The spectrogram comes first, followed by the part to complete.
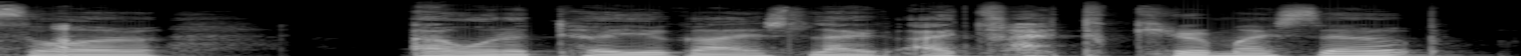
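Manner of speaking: put-on thick Korean accent. Retelling a guy's testimony in a group: imitating a thick Korean accent. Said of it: "he has a thick Korean accent".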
